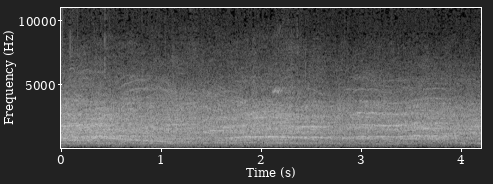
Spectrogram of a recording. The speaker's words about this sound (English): He throws the left hand right into Rudy's face. Crowd chanting, Rudy.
